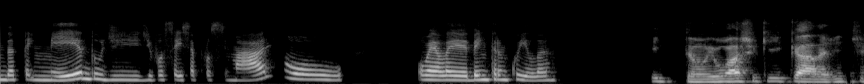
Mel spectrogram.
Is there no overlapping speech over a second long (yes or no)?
yes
